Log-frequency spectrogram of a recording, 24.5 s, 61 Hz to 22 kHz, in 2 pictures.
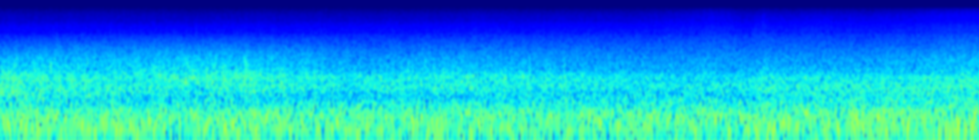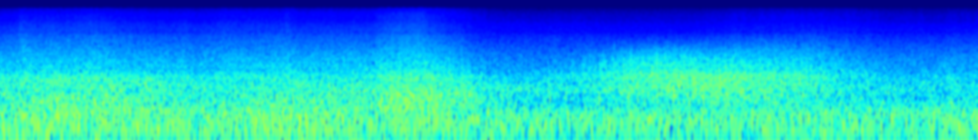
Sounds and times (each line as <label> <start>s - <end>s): sea 0.0s - 24.4s
foam 16.8s - 24.4s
